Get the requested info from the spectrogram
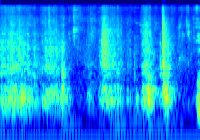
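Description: Faint crackling and sizzling of beef fat frying in rendered tallow in a large pan, with a few scattered small pops.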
